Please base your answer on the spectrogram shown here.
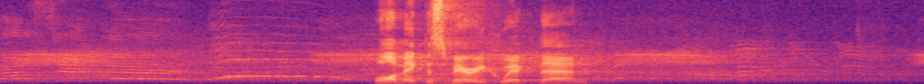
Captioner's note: buzzer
